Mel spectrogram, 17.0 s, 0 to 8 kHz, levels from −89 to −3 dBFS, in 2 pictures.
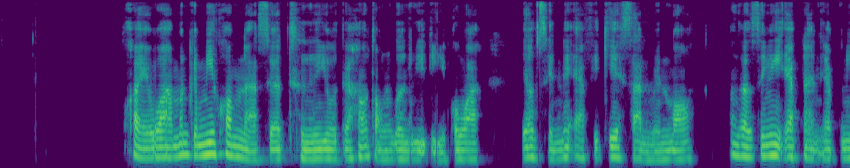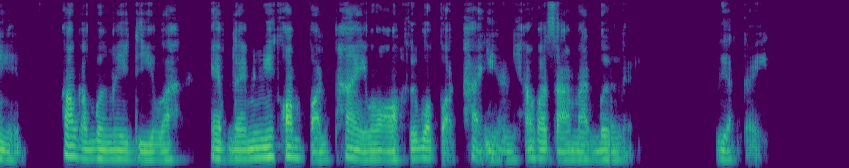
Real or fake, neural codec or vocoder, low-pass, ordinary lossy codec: fake; codec, 16 kHz, 4.8 kbps, FACodec; none; none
